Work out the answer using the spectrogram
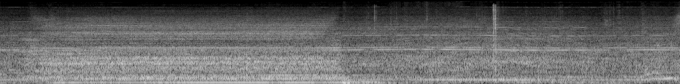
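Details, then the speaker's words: Upright vacuum running on carpet with its brush height set too low: thin high whine over a strained hum, motor struggling and not working the carpet; raising the setting back to 2 made it much quieter and smoother. "Do you hear it lower? Yeah, you can hear. You can hear it whining. I think it's struggling a little bit. It's not beating the carpet or working the carpet."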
